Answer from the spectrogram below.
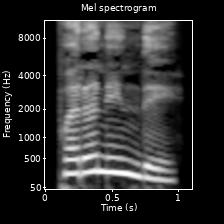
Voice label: "ಪರನಿಂದೆ", Kannada

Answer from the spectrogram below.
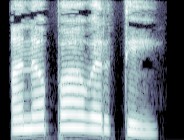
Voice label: "ಅನಪವರ್ತಿ", kannada

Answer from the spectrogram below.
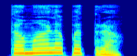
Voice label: "ತಮಾಲಪತ್ರ", Kannada

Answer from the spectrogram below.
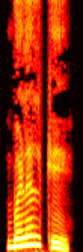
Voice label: "ಬಳಲ್ಕೆ", Kannada

